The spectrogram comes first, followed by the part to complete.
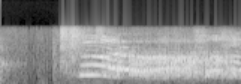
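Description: A girl's high-pitched, whining squeal of laughter, starting about half a second in and held without a break.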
